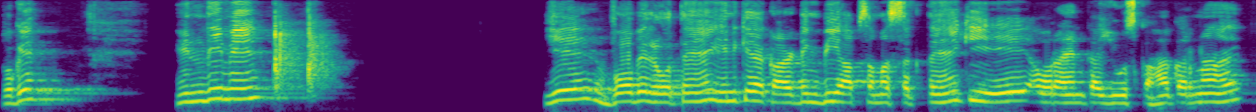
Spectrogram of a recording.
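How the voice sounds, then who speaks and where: A man teaching grammar in a slow, patient way. His voice sits high but sounds very dark and mellow. The recording is dull and lo-fi. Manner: repetitive, checks understanding often. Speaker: English teacher. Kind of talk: slow classroom explanation in Hindi.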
